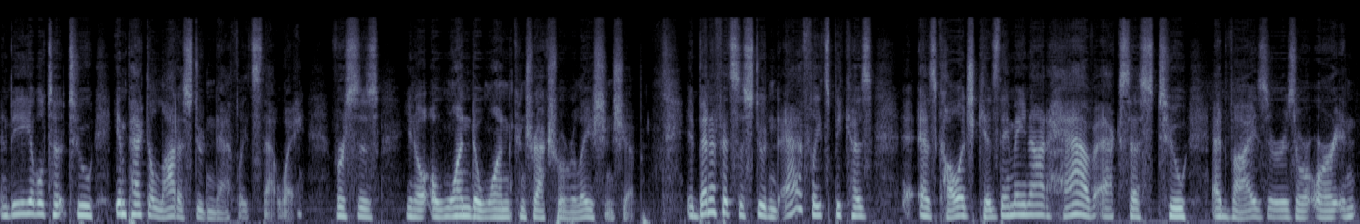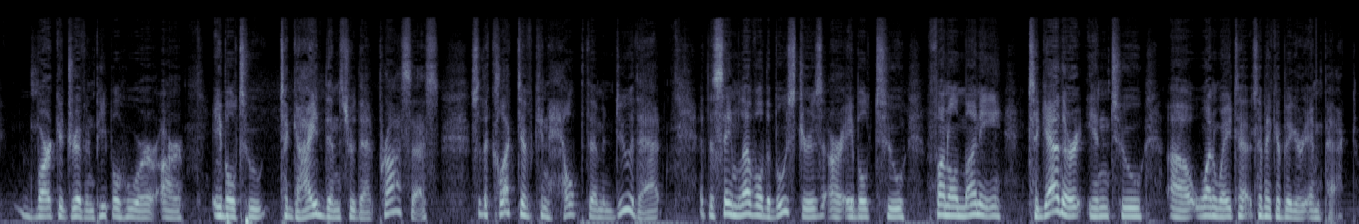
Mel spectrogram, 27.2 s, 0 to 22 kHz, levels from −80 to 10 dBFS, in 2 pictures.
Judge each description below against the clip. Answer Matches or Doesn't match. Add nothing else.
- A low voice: Doesn't match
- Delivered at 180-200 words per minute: Matches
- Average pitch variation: Matches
